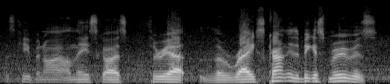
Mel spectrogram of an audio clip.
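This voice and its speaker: A man giving lively play-by-play commentary on a sim race. He talks straight to the viewers and lifts his voice for the big moments. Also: medium pitch, a little fast, slight background noise.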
